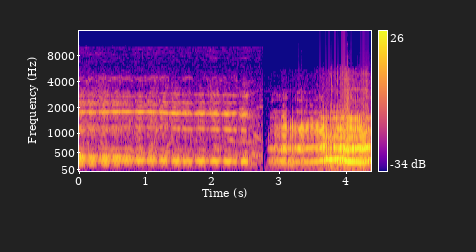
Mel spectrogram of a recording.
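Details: Yelling camel: a harmonic groan pulsing rapidly for almost three seconds, then after a brief break a louder, rougher roar with a wavering pitch that rises toward the end.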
